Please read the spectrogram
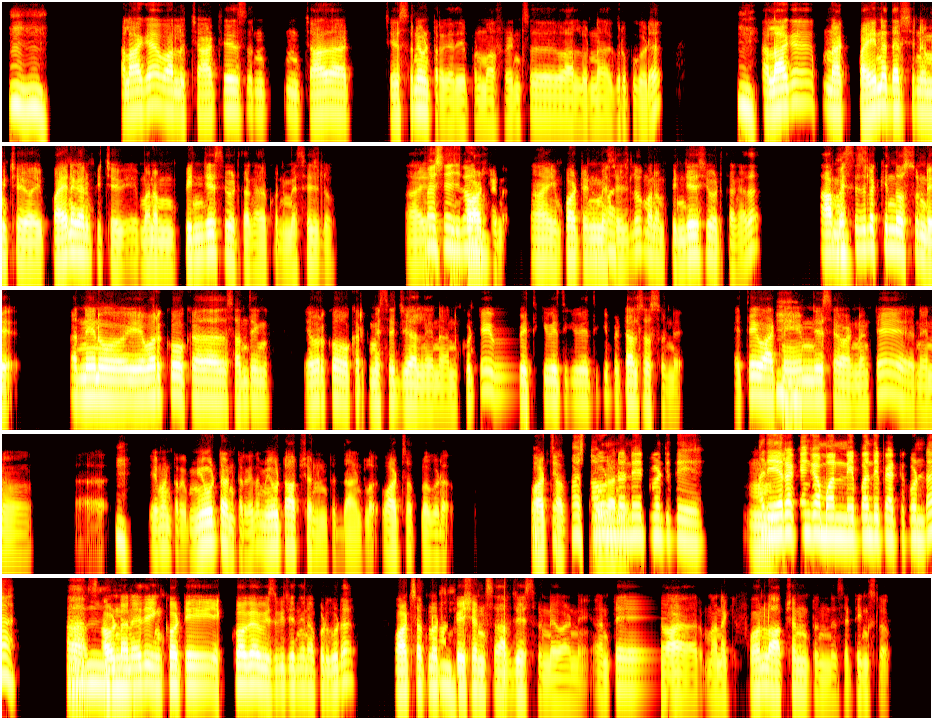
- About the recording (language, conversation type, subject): Telugu, podcast, నోటిఫికేషన్లు మీ ఏకాగ్రతను ఎలా చెదరగొడతాయి?
- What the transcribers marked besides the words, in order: in English: "చాట్"; in English: "చాట్"; in English: "గ్రూప్"; in English: "పిన్"; distorted speech; in English: "ఇంపార్టెంట్"; in English: "ఇంపార్టెంట్"; in English: "పిన్"; in English: "సమ్‌థింగ్"; in English: "మెసేజ్"; in English: "మ్యూట్ ఆప్షన్"; in English: "వాట్సాప్‌లో"; in English: "వాట్సాప్‌లో"; other background noise; in English: "సౌండ్"; in English: "వాట్సాప్ నోటిఫికేషన్స్ ఆఫ్"; in English: "సెట్టింగ్స్‌లో"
